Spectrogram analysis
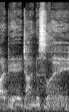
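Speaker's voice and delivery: very low-pitched voice. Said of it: "in a very low-pitched voice".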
